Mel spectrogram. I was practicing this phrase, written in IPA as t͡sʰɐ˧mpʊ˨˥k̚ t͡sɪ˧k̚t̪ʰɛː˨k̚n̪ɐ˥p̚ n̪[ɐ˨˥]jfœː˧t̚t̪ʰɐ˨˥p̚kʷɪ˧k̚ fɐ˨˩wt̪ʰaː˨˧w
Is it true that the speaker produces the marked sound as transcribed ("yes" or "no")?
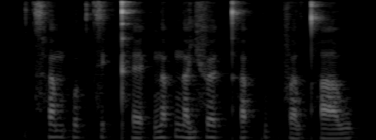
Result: yes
